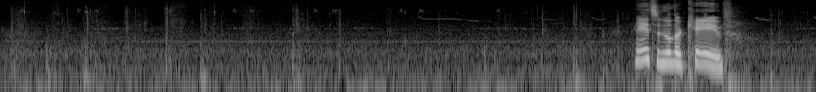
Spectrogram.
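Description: Footsteps tread on stone steps.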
